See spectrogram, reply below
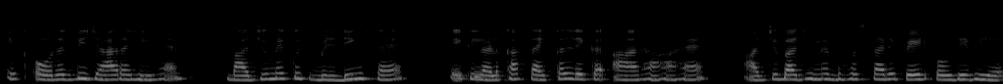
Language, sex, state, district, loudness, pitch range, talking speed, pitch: Hindi, female, Maharashtra, Nagpur, -44 LUFS, 215-250 Hz, 155 wpm, 230 Hz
